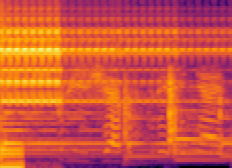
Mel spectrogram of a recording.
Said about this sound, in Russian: Соскочил с утра, звонок на мобилу, звонит брат.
